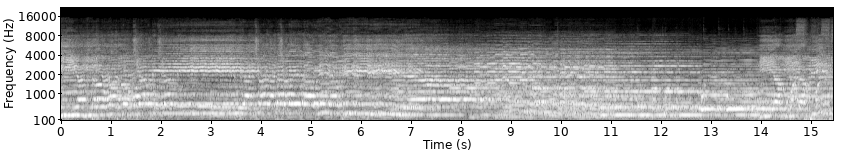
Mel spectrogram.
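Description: Pashto Shia mourning lament (saaz matam) music: a voice singing a slow melody over a steady drone and instrumental backing.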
